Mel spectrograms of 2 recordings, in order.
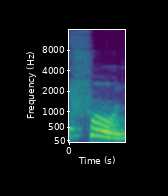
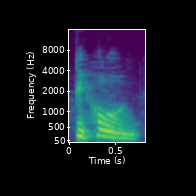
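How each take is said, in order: First: The p and h are one f sound. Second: The p and h are sounded separately. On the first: The speaker calls it right. "these two are articulated at one as one sound" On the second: The speaker calls it wrong. "you don't say pihon"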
